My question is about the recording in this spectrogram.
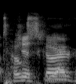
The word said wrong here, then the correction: Teoscar: Yeah, but is that how you pronounce it? Toscar? – Teoscar. – Oh, Teoscar. Because if it was Toe, it'd be T-O-E.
